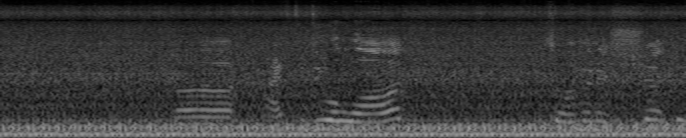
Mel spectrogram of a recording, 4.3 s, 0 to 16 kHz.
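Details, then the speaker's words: 1989 Mustang GT Foxbody restomod with Gen 2 Coyote engine, just flashed with a base tune: steady, even idle with smooth low rumble, no stumble or hunting; the tune appears to have fixed the stumble, normal idle. "Okay. All right. Let's start it. All right, I actually think it fixed my uh my stumble."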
